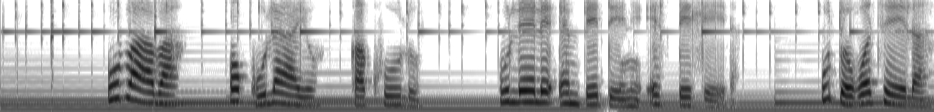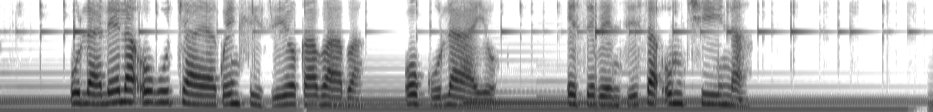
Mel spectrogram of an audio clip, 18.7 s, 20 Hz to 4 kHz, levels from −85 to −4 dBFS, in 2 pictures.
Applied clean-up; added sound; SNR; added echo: none; Chink, clink + Piano; 9 dB; none.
